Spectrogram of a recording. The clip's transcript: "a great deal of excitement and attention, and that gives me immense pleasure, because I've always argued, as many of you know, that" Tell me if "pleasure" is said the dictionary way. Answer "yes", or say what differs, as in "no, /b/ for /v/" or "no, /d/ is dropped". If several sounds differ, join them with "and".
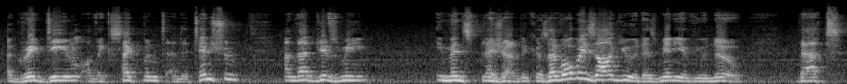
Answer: yes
